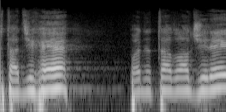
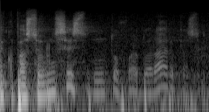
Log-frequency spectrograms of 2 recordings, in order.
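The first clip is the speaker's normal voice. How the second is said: normal talking voice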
